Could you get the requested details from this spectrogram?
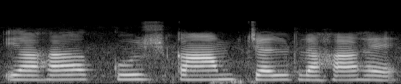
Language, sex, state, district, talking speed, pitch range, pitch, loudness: Magahi, female, Bihar, Gaya, 105 wpm, 210-225 Hz, 215 Hz, -14 LUFS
